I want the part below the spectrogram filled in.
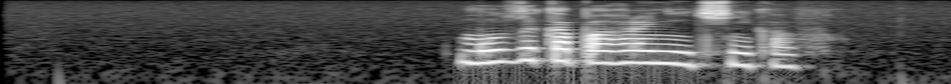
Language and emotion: Russian, neutral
